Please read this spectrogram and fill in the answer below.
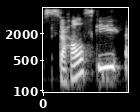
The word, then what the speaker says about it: Stahelski: Chad, whose name I can't pronounce, Stahelski. Is that right? – Yeah.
